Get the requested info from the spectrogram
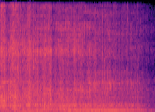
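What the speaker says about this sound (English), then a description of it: "we're going to put on the lid to our blender and just give it a good blend" Blender motor whirring steadily as it purees a frozen fruit smoothie, a loud continuous drone with a rising steady pitch that holds throughout.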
